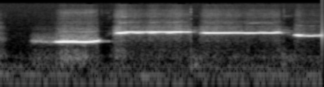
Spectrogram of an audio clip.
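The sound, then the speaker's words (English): A clear, exhaled whistled melody line of several sustained notes, stepping from a lower tone up to a higher held pitch and then dipping slightly, with no talking. “though the vast majority of his whistling is exhaling whistling. So he'll do a whole line that's exhaled.”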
